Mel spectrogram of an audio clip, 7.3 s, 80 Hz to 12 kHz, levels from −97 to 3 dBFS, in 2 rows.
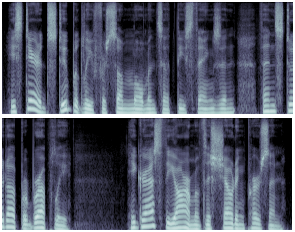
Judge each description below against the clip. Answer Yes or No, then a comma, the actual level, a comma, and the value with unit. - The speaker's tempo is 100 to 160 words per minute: No, average, 180 wpm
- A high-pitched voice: No, medium, 140 Hz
